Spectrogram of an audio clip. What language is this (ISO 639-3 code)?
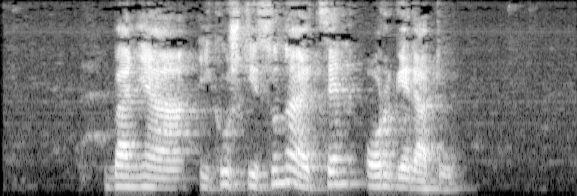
eus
